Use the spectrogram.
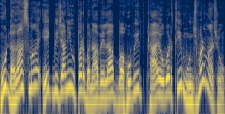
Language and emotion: Gujarati, surprised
